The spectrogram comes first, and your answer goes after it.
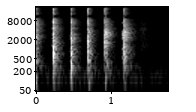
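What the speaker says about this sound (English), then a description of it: "clap it up, clap it up" Six crisp, evenly spaced hand claps from one nearby person during a loose canvas painting session, each sharp and distinct, the last slightly softer before silence.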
